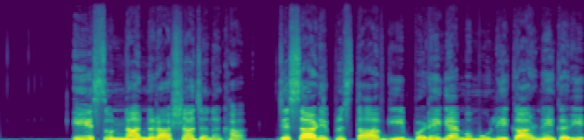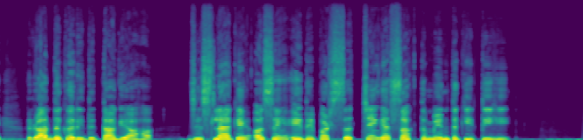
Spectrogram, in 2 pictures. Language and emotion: Dogri, sad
